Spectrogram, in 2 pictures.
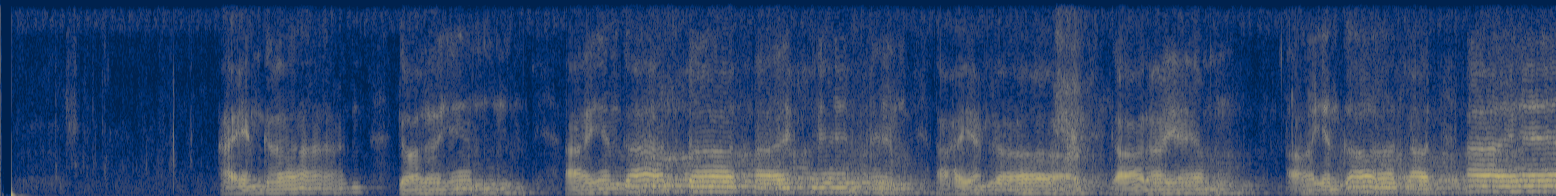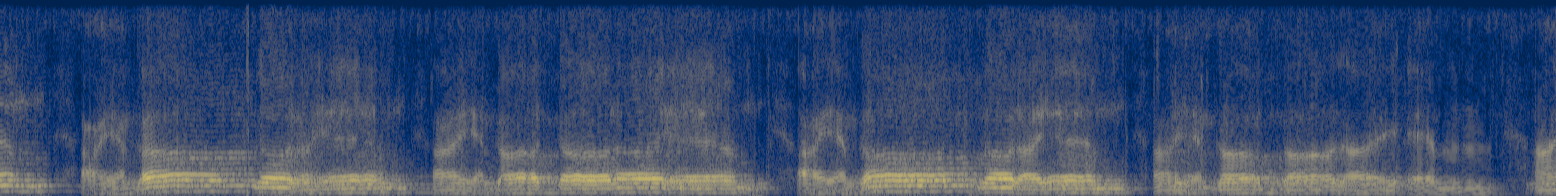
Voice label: Seminar Chant I am god; Euro-Nig 10,000 Brain Stem Cell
